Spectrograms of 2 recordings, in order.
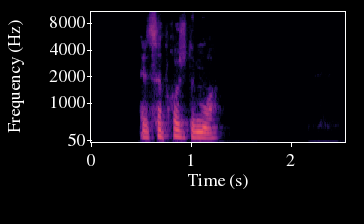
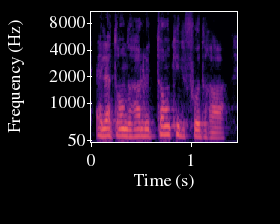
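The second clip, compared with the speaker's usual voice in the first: ordinary delivery, nothing marked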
